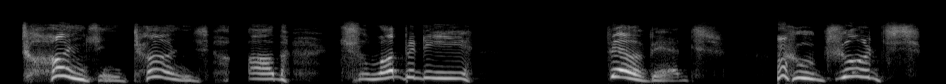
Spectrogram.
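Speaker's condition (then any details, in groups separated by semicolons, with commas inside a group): Mild cerebral palsy; from birth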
